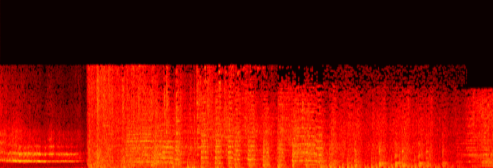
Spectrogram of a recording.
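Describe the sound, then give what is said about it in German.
A film car chase: a sustained, shrill tire squeal opens, then a loud, dense, chaotic burst of screeching skids and roaring engines fills the rest. “Die meisten filmischen Verfolgungsjagden verlaufen nach ein und demselben Muster seit Jahrzehnten.”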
